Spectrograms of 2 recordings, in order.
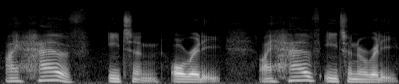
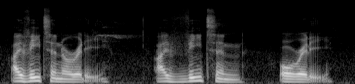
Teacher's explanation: We don't say I have, we say I've, and we don't say I've eaten. The I've and the eaten come together.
